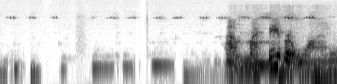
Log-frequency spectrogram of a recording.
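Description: Crickets chirping steadily, a short high chirp about three times a second. A person starts talking over them about three seconds in.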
